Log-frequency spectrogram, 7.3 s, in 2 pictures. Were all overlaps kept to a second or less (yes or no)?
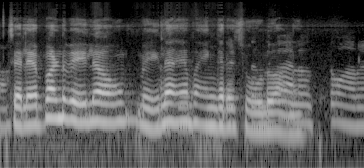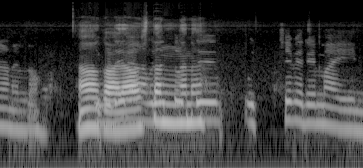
yes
